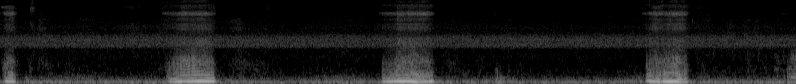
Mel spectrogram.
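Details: Sleeping pug with regular low snores, three full rattling breaths roughly three to four seconds apart after a clipped one at the start, a faint hum underneath.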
